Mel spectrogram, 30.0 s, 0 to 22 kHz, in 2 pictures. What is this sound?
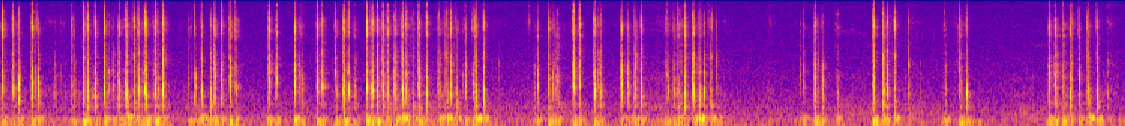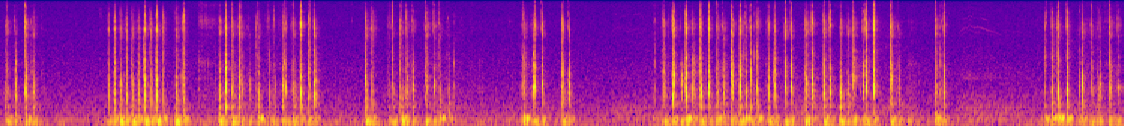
Sound effects > Objects / House appliances
Typing this description on a Keychron K7 Pro mechanical keyboard, Gateron brown low-profile tactile switches. Recorded in a small room using Zoom H2n in mid/side mode. I make frequent errors and there is some breath noise as the mic is directly in front of my face.
brown, click, clicking, gateron, keyboard, keystroke, mechanical, mechanical-keyboard, switches, tactile, tap, tapping, type, typing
